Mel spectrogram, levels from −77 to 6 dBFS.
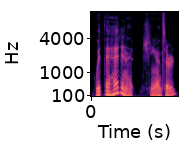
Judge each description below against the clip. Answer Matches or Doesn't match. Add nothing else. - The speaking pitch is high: Doesn't match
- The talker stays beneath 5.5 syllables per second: Doesn't match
